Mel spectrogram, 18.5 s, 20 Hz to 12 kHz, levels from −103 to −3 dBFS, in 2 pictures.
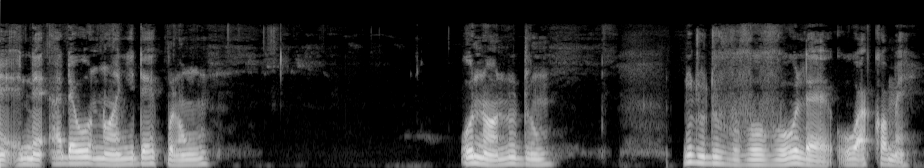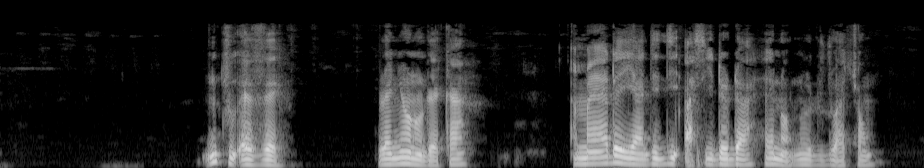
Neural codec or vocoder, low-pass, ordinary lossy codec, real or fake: none; 7.2 kHz; MP3, 64 kbps; real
